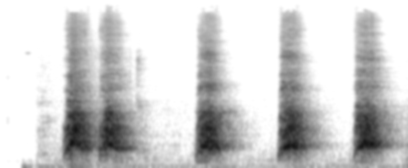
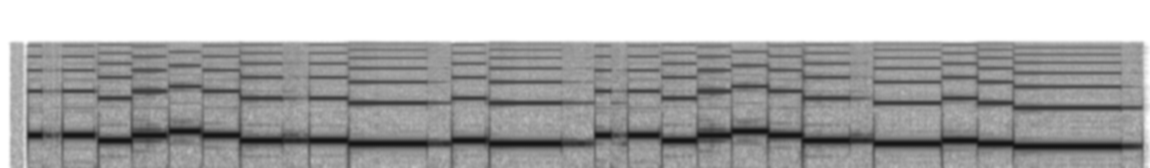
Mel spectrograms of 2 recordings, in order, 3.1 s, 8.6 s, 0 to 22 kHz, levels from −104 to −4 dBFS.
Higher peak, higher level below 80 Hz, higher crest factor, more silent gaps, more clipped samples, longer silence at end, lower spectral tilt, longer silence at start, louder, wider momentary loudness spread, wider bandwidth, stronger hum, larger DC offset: first, -2 dBFS vs -10 dBFS; second, -66 dBFS vs -58 dBFS; first, 18 dB vs 2 dB; neither; neither; first, 0.2 s vs 0.05 s; first, -3 dB/octave vs 0 dB/octave; first, 0.5 s vs 0.2 s; second, -18 LUFS vs -13 LUFS; first, 11 LU vs 3 LU; first, 14.5 kHz vs 8 kHz; neither; neither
